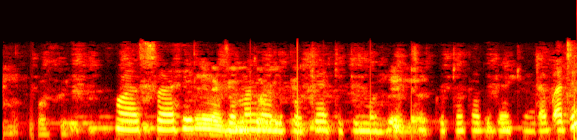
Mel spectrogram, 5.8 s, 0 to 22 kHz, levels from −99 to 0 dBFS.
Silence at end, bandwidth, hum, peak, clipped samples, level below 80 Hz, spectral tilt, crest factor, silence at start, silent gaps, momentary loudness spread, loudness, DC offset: 0 s; 7.6 kHz; none; -2 dBFS; under 0.1%; -52 dBFS; -6.5 dB/octave; 16 dB; 0.05 s; none; 17 LU; -16 LUFS; under 0.1%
